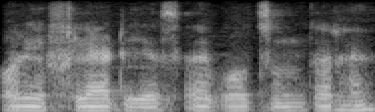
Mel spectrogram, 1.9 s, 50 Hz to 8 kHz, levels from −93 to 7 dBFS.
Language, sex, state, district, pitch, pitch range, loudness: Hindi, male, Bihar, Muzaffarpur, 105 Hz, 100-105 Hz, -18 LUFS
